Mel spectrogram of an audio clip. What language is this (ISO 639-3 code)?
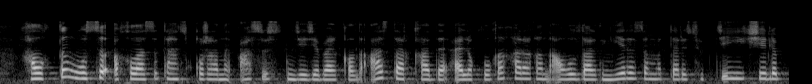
kaz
